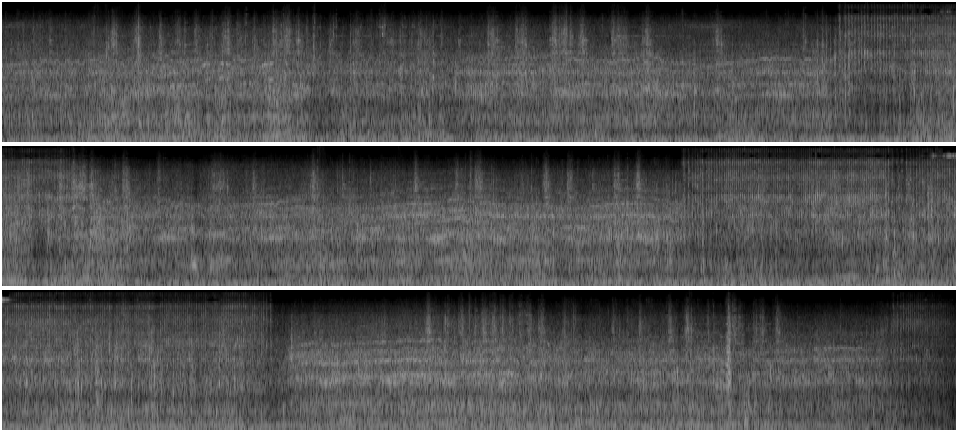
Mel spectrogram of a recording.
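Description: Wind buffeting an action camera's microphone on a moving electric mountain bike, with tyre and trail noise from riding over dirt and leaf litter. It fades out at the very end.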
